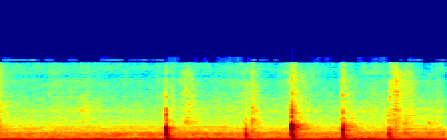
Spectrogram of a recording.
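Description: Chef's knife cutting vine tomatoes on a plastic cutting board: about six sharp knocks of the blade hitting the board, spaced unevenly, the loudest about three seconds in. A steady low hum runs underneath.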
